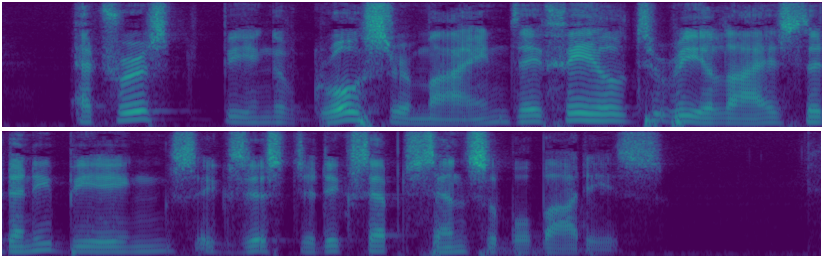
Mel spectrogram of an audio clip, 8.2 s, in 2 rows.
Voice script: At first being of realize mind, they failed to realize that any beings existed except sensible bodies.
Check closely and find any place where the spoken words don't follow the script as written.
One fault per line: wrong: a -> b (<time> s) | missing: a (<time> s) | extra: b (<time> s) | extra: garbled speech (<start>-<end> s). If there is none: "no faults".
wrong: realize -> grosser (1.5 s)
